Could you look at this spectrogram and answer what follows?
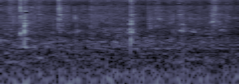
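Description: Oyster omelette stir-fried in a giant pan at a street-food event, loud continuous sizzling with repeated metal spatula scrapes and clanks, no talking.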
